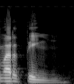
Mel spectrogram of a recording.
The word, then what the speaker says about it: Martí: Usted sabe que a mí todo el mundo me dice Martín. Entonces cuando me pregunto, ¿cuándo? Martí es mi nombre, sin la N y acento en la I.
